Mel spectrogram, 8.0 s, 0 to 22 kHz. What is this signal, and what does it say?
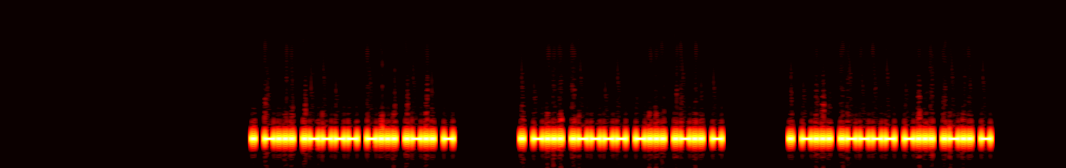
Morse code, heard as a keyed tone, about 52 wpm, 700 Hz. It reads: EB1BLT EB1BLT EB1BLT
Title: DXCC-100 Call Signs - 6 Characters - Repeated 3x - 50wpm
